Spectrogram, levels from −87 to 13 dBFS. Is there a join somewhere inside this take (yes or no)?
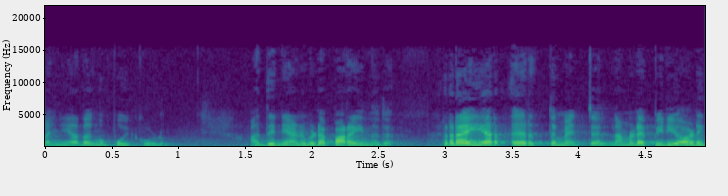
yes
